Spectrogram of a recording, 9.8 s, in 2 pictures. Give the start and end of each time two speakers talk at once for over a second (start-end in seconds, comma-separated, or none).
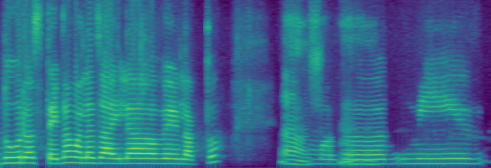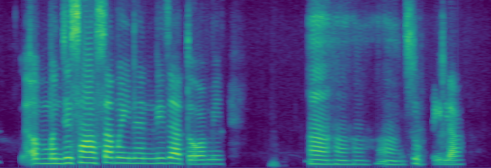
none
